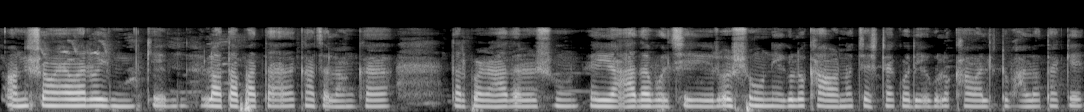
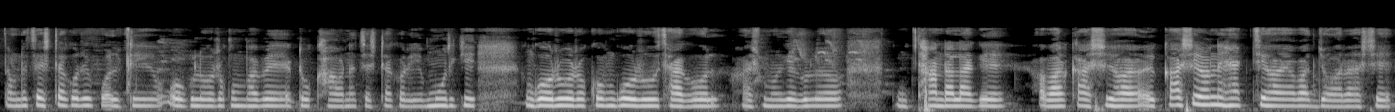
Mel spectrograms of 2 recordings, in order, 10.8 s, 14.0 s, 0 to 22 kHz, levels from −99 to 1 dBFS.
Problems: background sounds at intervals, background conversations at intervals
